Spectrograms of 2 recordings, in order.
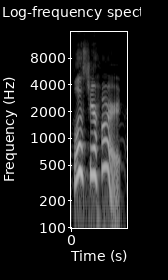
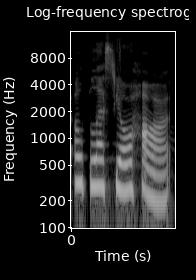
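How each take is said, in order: First: High, sweetly sincere bless; mean every word of "Bless your heart"; a high, rising, truly kind "Bless your heart". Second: Slow, snide "Oh, bless your heart"; drawn-out mock-sweet "Oh, bless your heart" with a sneer; backhanded. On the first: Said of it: "can either mean". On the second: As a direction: say "Oh, bless your heart" but mean go away. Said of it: "in the, you know, F you kinda way". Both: Shown as a demonstration.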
